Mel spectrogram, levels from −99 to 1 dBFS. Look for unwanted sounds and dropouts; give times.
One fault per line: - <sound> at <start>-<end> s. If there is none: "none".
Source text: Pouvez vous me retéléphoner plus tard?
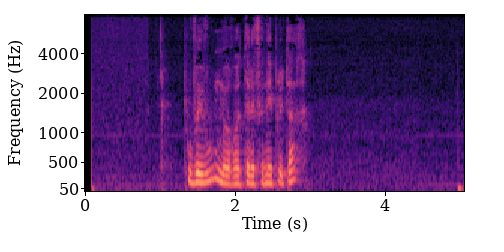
none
